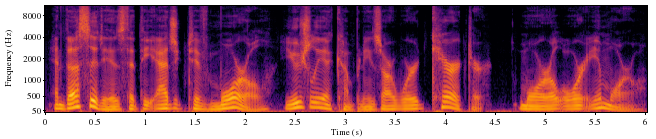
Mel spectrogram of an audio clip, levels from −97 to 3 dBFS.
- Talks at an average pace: Yes, average, 150 wpm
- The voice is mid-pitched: No, low, 105 Hz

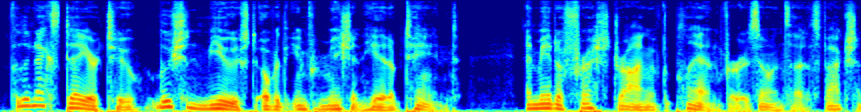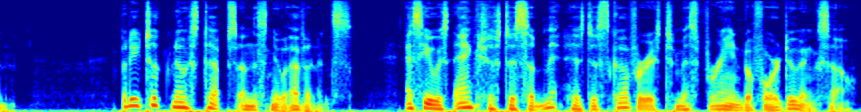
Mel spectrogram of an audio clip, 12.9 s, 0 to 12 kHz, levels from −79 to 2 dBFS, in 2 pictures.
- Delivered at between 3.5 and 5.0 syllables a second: No, 6.3 syllables/s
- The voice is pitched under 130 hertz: Yes, low, 105 Hz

